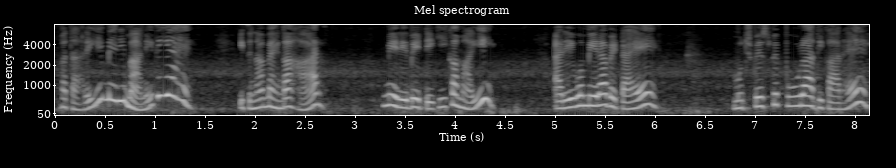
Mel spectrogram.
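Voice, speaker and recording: A woman's voice: sits high, very animated, moderate pace, pauses often, a little mellow. A woman voicing a domineering older mother-in-law in a cartoon, with a harsh, taunting, commanding manner. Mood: scolding. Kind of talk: cartoon voice acting.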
